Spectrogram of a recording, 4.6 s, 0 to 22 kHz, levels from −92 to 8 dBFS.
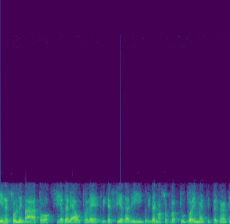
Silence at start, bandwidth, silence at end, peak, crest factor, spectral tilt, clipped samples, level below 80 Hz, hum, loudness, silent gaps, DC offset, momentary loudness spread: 0 s; 4.1 kHz; 0 s; 0 dBFS; 16 dB; -11 dB/octave; under 0.1%; -58 dBFS; none; -17 LUFS; none; under 0.1%; 7 LU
